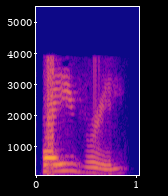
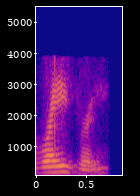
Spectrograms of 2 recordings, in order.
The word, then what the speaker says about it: Ravery: Ravery. Like Avery with an R. Ravery.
